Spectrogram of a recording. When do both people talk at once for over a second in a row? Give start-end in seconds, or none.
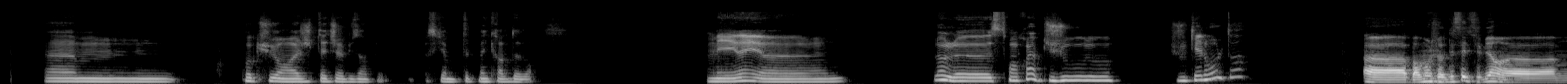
none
